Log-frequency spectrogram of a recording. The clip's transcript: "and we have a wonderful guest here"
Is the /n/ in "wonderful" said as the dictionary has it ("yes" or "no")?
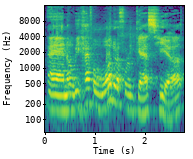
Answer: yes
